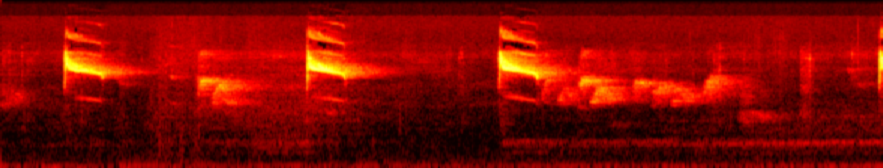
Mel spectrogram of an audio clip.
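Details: Thin, piercing downward-sliding notes from a female Swinhoe's white-eye rousing the male to sing. They are spaced irregularly, with lower twittering phrases in between and a faint low hum in the background.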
